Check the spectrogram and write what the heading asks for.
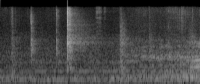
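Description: Metal latch and lid of a Traeger portable pellet grill clicking open, one sharp click about two-thirds of a second in with lighter ticks before it, over a steady low hum.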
